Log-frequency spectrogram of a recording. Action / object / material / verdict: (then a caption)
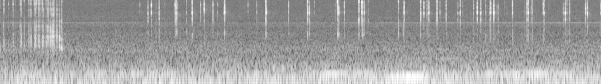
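scrape / silicone facial cleansing brush / silicone / none. A small round pink silicone face-cleansing brush is held in one hand while long nails of the other hand scratch over its textured silicone bristles. Quick, bright scratchy ticks and brief rasps are heard over a steady low rumble, with an early burst of rough scraping.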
